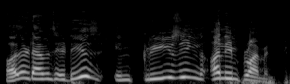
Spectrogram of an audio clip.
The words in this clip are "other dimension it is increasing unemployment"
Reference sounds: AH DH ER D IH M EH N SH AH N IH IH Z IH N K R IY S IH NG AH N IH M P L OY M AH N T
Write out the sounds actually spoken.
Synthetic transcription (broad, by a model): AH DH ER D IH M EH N S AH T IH IH Z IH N K R IY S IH NG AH N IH M P L OY M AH N T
